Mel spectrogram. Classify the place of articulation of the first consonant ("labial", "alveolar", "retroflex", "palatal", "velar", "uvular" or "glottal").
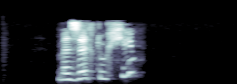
labial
